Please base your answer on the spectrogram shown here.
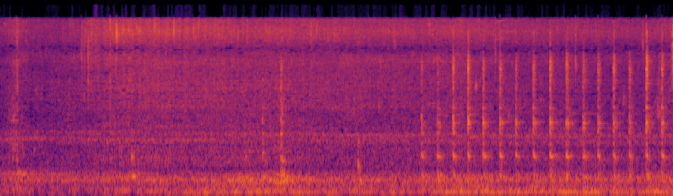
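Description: Chebakia pastries cooking in hot honey, giving a steady soft sizzle and bubbling that grows into a denser run of rapid crackling pops toward the end, close and alone without any talking.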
